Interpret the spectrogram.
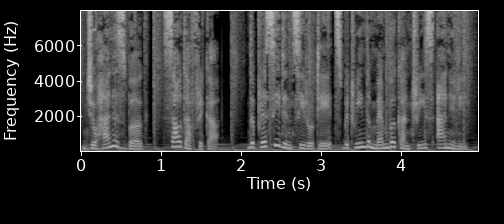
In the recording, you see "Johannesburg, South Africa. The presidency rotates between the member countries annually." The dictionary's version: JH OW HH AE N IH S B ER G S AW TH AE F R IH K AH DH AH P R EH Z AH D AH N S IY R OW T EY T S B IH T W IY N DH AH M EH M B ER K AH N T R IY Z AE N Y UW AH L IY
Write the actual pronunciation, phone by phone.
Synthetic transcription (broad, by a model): JH OW HH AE N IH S B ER G S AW T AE F R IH K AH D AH P R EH S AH D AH N S IY R OW T EY T S B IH T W IY N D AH M EH M B ER K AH N T R IY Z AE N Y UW L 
